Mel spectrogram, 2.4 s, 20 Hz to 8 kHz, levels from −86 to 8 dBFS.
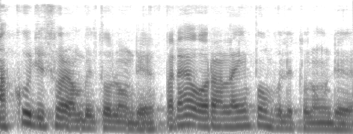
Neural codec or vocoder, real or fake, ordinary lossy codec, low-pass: vocoder, 44.1 kHz, 128 mel bands every 256 samples, BigVGAN v2; fake; none; 7.2 kHz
